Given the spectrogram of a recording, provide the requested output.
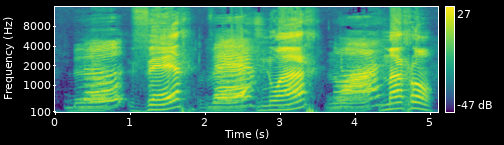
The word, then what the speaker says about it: marron: Marron. Marron. By now you must realize the impact of the letter R. It is very, very significant in French.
